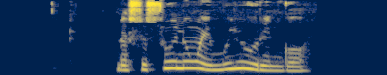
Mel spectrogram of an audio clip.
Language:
Tupuri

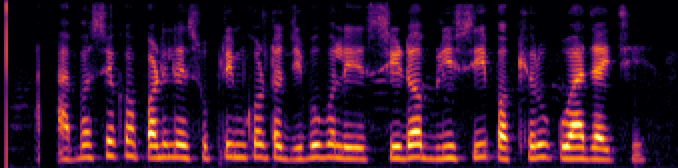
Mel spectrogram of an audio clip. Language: Odia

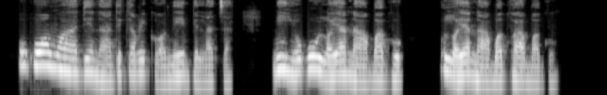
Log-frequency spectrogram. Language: Igbo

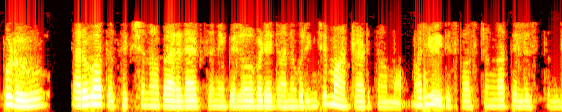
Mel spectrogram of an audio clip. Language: Telugu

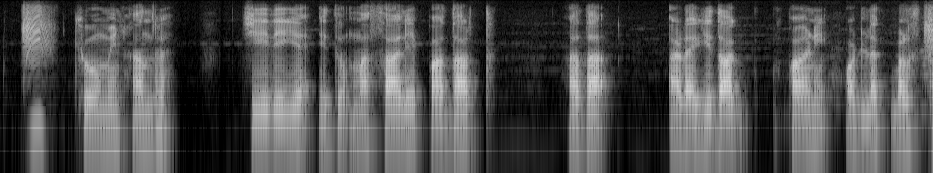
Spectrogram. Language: Kannada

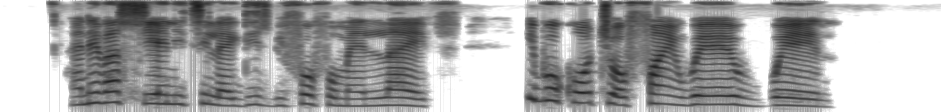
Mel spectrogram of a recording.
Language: Nigerian Pidgin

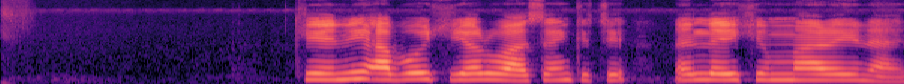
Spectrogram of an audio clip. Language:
Hausa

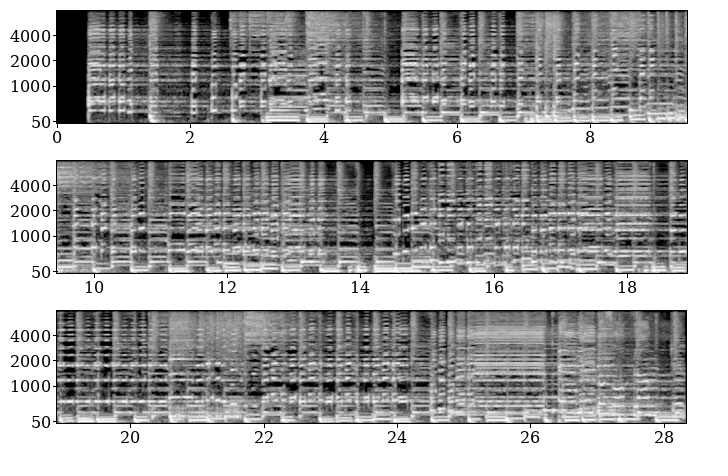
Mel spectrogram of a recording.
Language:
Romanian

